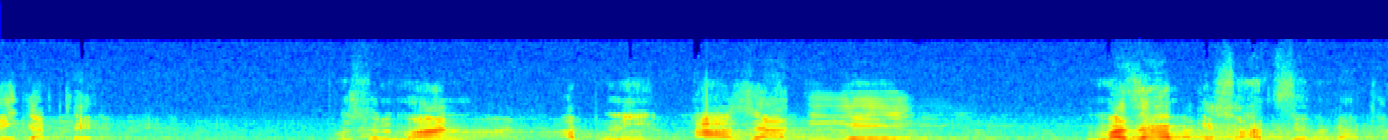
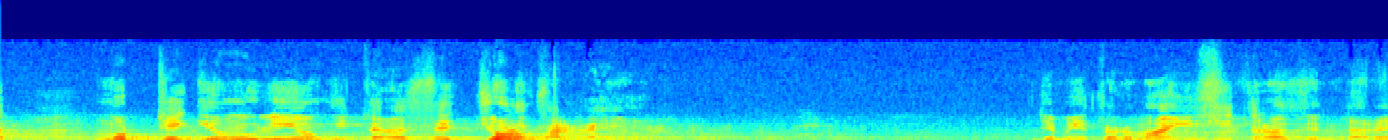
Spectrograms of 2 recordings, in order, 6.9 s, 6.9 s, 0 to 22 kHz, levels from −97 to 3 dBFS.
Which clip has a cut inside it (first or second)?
first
